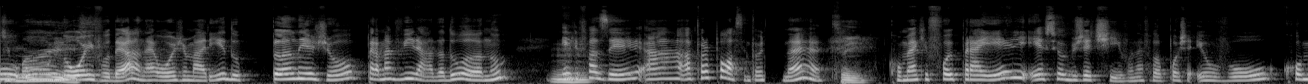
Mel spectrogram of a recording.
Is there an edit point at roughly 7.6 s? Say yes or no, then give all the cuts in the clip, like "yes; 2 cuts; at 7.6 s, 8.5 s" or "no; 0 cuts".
yes; 2 cuts; at 7.6 s, 8.8 s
